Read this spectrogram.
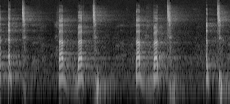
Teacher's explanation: mengalirkan nafas persis dari makhrajnya ketika kita lepas at, ta, tabbat, huruf kaf ak, dari sini dari pangkal lidah ak, seperti itu. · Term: huruf ta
